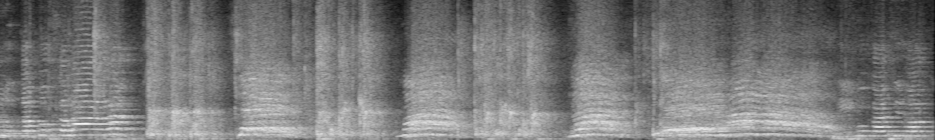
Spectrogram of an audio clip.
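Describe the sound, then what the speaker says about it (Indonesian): A classroom of students performs a rhythmic spirit clap, loud bursts of hand claps in patterned sequences with shouted chants between the clapping phrases, close and filling the room. "Oke, kita tepuk semangat dulu"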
